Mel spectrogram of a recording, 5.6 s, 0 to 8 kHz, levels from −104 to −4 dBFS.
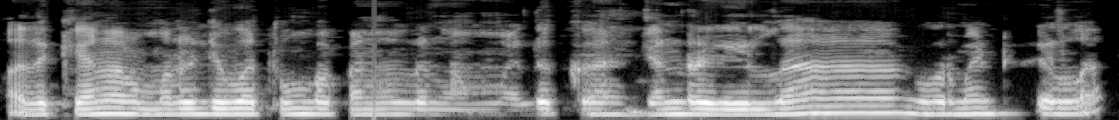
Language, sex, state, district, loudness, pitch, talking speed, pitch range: Kannada, female, Karnataka, Belgaum, -15 LUFS, 150 Hz, 105 wpm, 145-155 Hz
